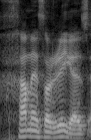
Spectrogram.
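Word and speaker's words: James Rodríguez: And I have James Rodriguez as my player to watch.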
